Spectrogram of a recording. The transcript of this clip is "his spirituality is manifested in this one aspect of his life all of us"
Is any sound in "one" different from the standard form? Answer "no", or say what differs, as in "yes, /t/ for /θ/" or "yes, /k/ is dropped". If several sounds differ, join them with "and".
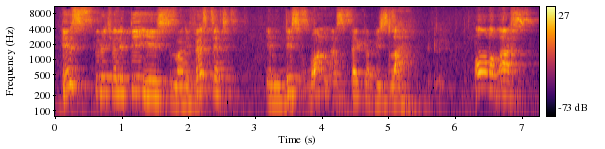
no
